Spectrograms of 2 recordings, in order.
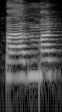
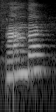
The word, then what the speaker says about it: Padma: No sé si está bien pronunciado así, Panda. Es Padma, ok, Padma. Yo estoy como que con el panda, no es panda, ok. Es Padma, Padma Crow.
